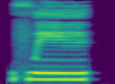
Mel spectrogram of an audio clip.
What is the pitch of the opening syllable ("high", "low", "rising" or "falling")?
high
